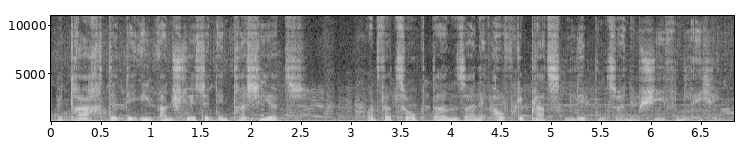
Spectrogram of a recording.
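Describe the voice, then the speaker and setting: An older man narrating a radio drama in a measured, wry way. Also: lowish voice, sing-song. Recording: studio radio play with music.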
